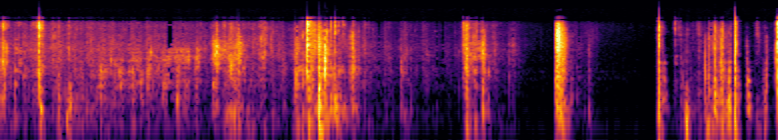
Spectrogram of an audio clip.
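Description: Irregular knocks, clicks and scuffing rustles close to the microphone, with short pauses between them.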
